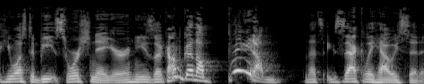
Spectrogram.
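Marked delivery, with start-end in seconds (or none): 1.7-2.7 voice breaking up, very high. Retelling a man training with his dad, imitating his voice cracking. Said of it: "his voice cracks".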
